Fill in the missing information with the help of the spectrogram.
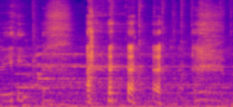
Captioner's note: laughing; laughs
